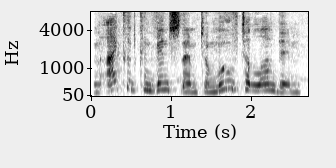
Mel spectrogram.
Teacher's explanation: size of the syllable indicates where the accent of stress is in this case the accent is in the second syllable corresponding to vins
